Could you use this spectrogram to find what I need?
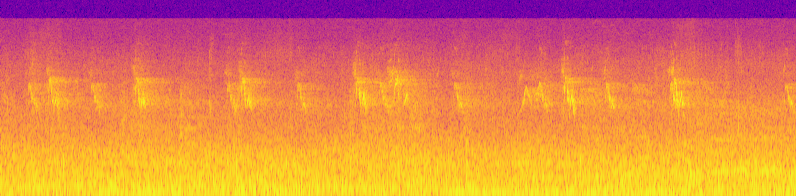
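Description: A bicycle rolls past on pavement.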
